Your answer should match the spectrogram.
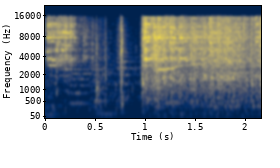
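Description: Cartoon sound effect of metal nails clattering and crashing in, a few sharp clinks at first and then, about a second in, a loud harsh clatter, over background music.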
